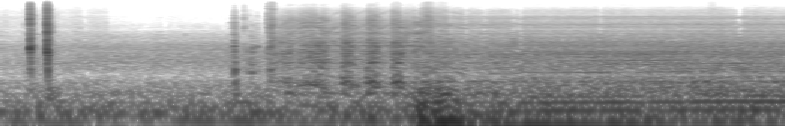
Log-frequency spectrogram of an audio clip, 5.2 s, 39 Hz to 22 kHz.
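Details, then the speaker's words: 2012 Mini Cooper Countryman 1.6 L four-cylinder with a crank-no-start and no codes; the relay feeding the computer was bypassed with a jumper wire. A few cranks, then it catches and idles steadily. Normal start and idle; relay to be replaced. "voila the car starts and runs so let's go ahead and order a relay for this thing and put one in"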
